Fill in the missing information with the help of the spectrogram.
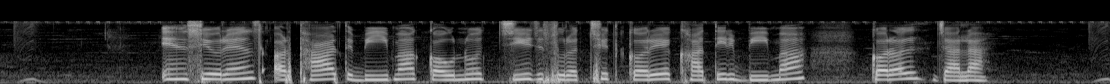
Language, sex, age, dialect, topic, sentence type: Bhojpuri, female, 18-24, Western, banking, statement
